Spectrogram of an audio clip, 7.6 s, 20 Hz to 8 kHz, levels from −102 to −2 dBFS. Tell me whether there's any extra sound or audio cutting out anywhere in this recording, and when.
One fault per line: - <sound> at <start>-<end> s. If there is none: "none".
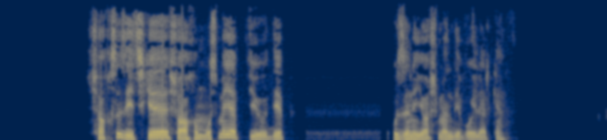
none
